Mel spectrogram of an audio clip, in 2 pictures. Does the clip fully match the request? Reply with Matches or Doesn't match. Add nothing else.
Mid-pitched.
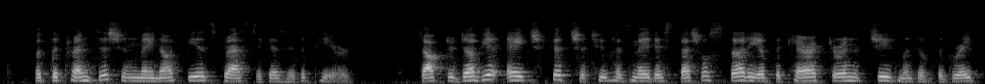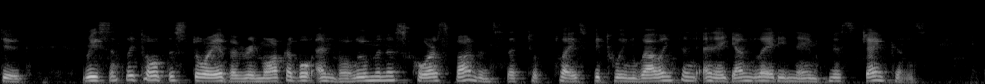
Matches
